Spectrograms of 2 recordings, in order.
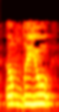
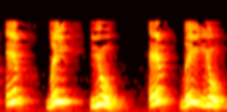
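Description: First: Said in the usual way. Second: امضيوا slow, split im - di - yu; syllable by syllable. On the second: Shown as a demonstration. Teacher showing the original form of the verb, slowly syllabified. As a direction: stretch امضيوا into three separate syllables. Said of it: "هي قلنا أصلها".

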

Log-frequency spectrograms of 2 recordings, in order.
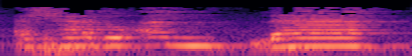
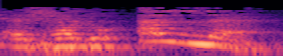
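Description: First: Ashhadu an la with the noon clearly said, slow; wrong reading. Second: Ashhadu alla with the noon merged into a doubled lam; correct reading. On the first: Teacher to class, showing the wrong pronunciation. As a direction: pronounce the noon of an separately. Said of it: "we should not say". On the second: Teacher to class, showing the right pronunciation. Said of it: "We should say". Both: Shown as a demonstration.

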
